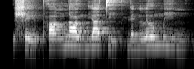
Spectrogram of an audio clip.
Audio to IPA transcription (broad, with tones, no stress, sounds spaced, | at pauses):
ʂ ḛ˨˩ ɪ̯ pʰ ɑ˧˥ ŋ n̪ ɑ˥˩ ʊ̯ n̪ j ä˥ t̪ ḭ˨˩ pʰ ɥ ɛ˦ n l ɤ˥ m i˥˩ ŋ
